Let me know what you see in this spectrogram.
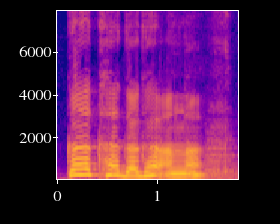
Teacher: क वर्ग का जो मतलब अक्षर हैं उनका जो उच्चारित स्थान है वो होगा दोस्तों कंठ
